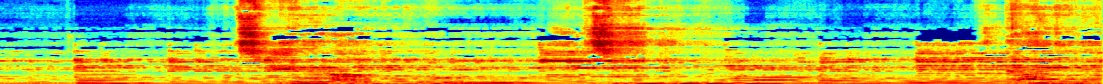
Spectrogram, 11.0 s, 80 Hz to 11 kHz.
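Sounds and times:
worship band music: 0.0s - 11.0s.

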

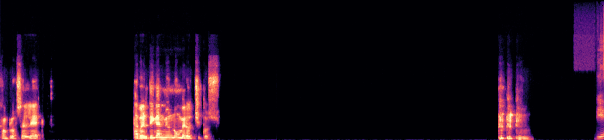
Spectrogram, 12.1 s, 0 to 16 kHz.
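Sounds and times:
man speaking: 0.0s - 1.0s
man clearing throat: 9.9s - 10.7s.

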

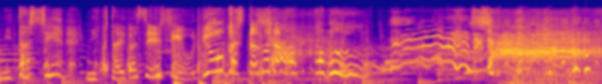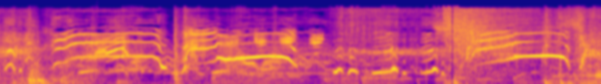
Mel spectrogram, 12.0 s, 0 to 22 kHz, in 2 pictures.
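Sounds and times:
background music: 0.0s - 12.0s
girl screaming: 2.7s - 9.4s, 10.5s - 11.8s.

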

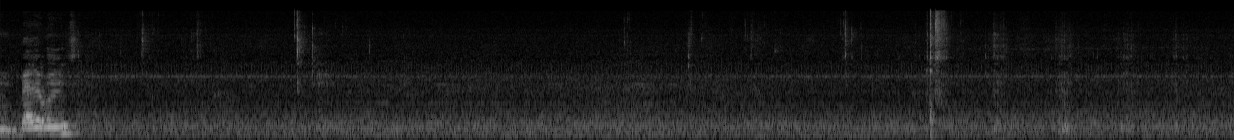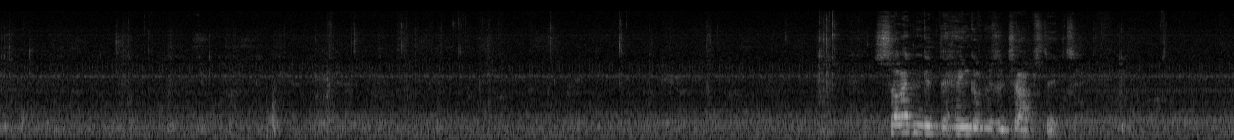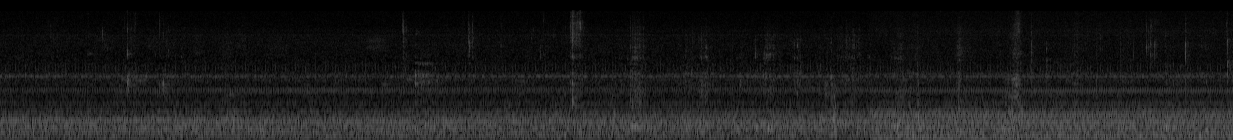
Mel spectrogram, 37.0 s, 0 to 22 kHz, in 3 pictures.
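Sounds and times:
wet chewing: 6.2s - 21.0s, 23.3s - 24.7s, 25.6s - 26.6s, 30.1s - 37.0s.

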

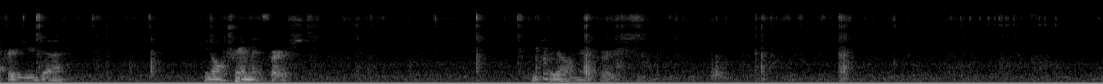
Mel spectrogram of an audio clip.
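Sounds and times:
paper and stickers peeled: 7.6s - 10.8s.

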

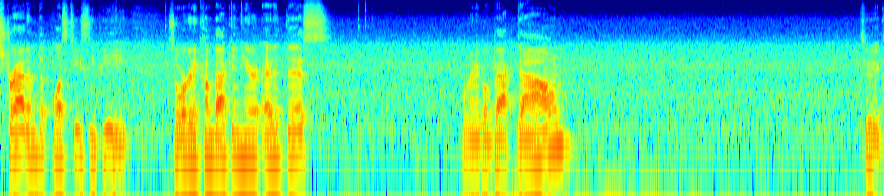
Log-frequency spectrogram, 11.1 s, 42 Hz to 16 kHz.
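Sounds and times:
faint background hiss: 0.0s - 11.0s.

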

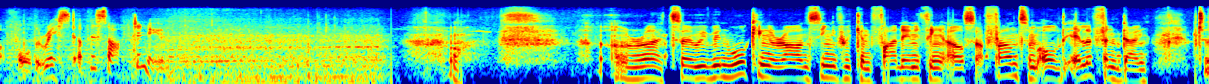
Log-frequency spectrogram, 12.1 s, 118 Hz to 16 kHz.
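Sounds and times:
vehicle engine running: 0.0s - 4.2s.

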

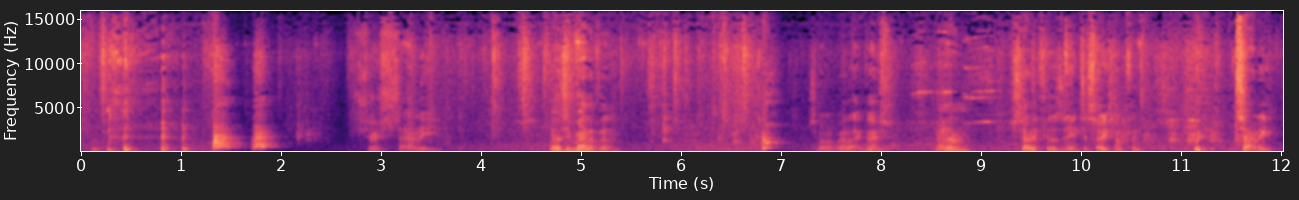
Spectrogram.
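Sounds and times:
dog barking: 1.3s - 2.1s, 6.8s - 7.1s.

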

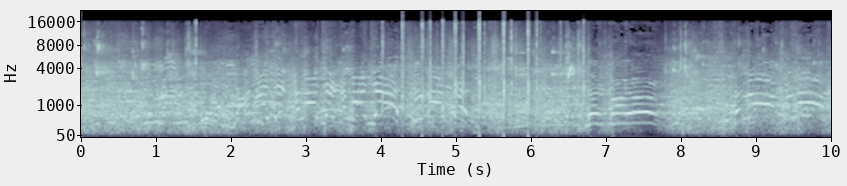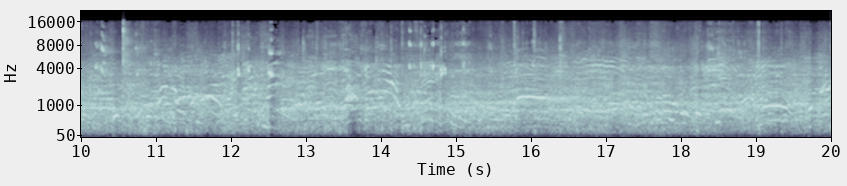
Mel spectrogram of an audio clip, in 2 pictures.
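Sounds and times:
voices of players and spectators: 0.0s - 20.0s
sneakers squeaking on hardwood: 5.4s - 6.7s, 12.0s - 15.2s.

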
